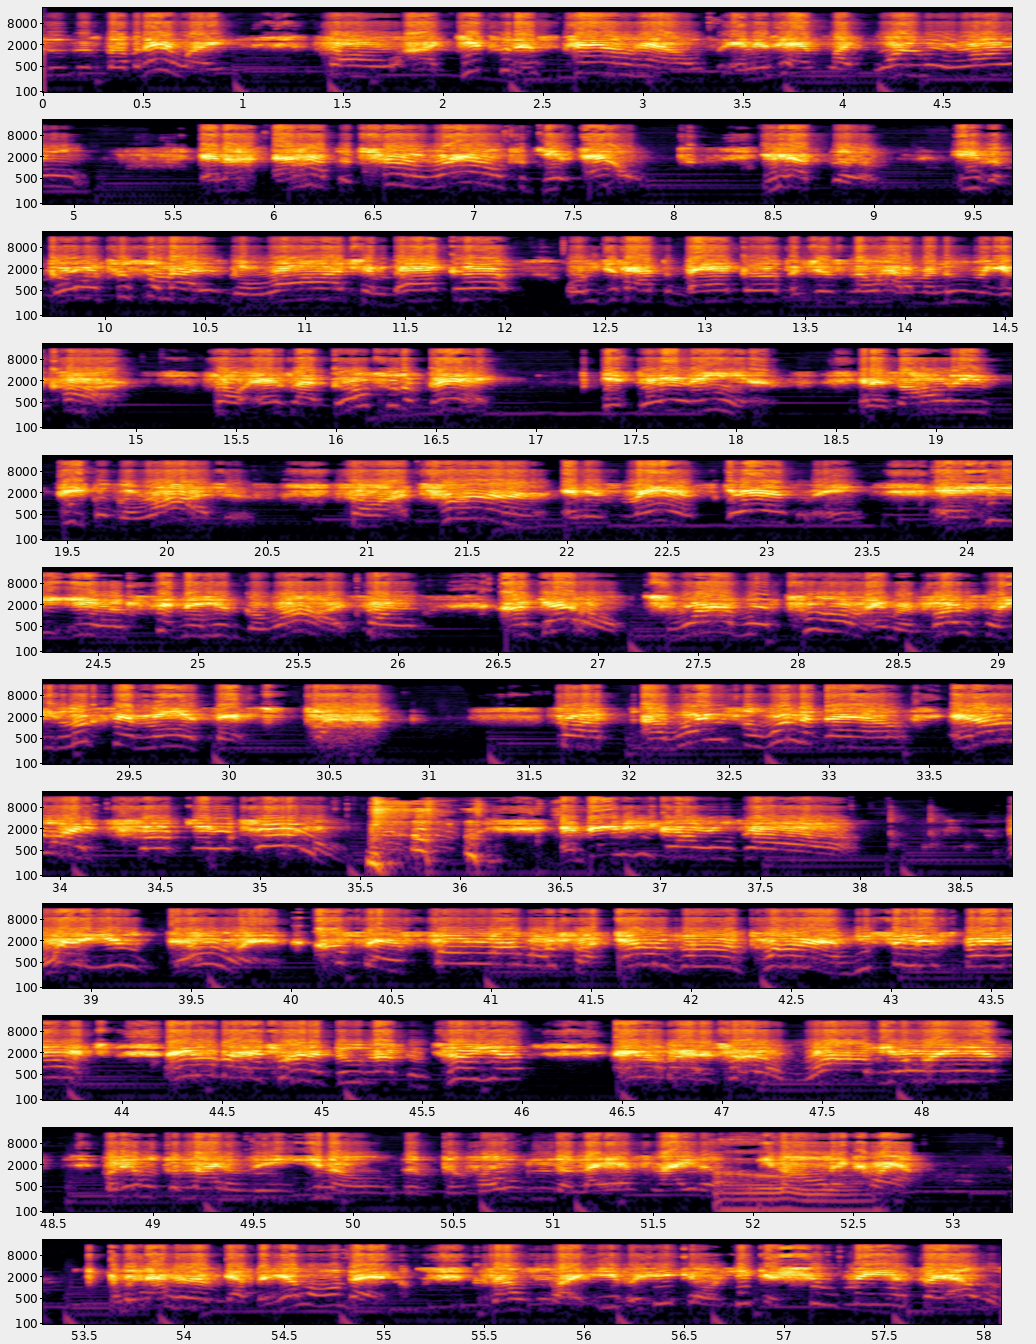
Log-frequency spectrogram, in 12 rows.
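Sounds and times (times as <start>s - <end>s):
voicemail speech over phone line: 0.0s - 35.4s, 36.0s - 38.1s, 38.7s - 52.8s, 53.5s - 58.0s
background music with deep beat: 35.4s - 37.0s, 38.0s - 38.7s.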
